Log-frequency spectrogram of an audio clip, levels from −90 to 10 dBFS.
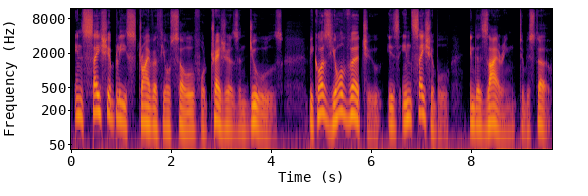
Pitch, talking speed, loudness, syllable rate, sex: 110 Hz, 105 wpm, -21 LUFS, 3.9 syllables/s, male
